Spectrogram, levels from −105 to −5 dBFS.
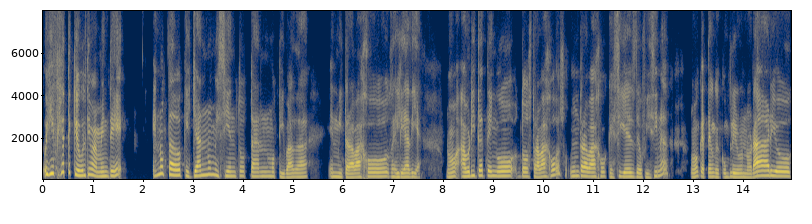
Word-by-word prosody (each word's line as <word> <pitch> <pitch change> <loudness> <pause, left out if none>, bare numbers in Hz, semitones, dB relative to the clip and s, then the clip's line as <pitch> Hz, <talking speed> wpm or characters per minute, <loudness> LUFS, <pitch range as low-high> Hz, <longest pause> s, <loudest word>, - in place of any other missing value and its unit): Oye, 320 +3 +6
fíjate 400 +4 -2
que 270 -8 +5
últimamente 230 -2 +1 0.5
he 230 - -5
notado 270 -4 +4
que 220 -4 -4
ya 225 +5 +3
no 265 +4 0
me 270 -4 -1
siento 215 -1 -3
tan 205 0 -3
motivada 180 -2 -3 0.4
en 185 0 -5
mi 175 -1 -4
trabajo 190 +4 +1
del 180 -1 -3
día 180 0 +1
a - - 0
día, 170 -3 -5 0.5
¿no? 190 +3 -2
Ahorita 210 +4 +1
tengo 220 -1 +1
2 195 -1 -2
trabajos, 190 +7 -1
un 215 +1 -4
trabajo 200 -2 +2
que 175 -4 -8
sí 190 +3 -2
es 190 -1 0
de 180 - -1
oficina, 175 - -5 0.4
¿no? 185 +4 -2
Que 195 -3 0
tengo 185 +1 -2
que 165 - -12
cumplir 175 +1 -2
un 170 0 -3
horario, 215 +3 +4
200 Hz, 155 wpm, -24 LUFS, 180-225 Hz, 0.5 s, Oye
